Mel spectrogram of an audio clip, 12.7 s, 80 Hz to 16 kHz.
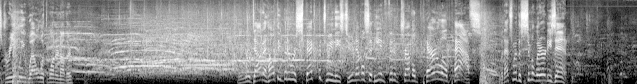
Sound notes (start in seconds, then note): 4.2 cheers & applause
